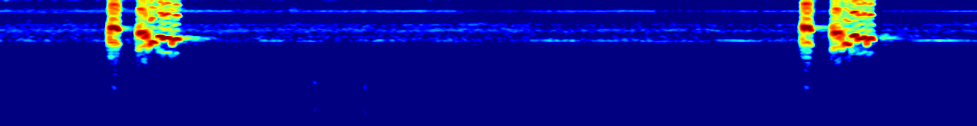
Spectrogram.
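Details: Loud, varied sooty-headed bulbul calling meant to attract wild bulbuls. A crisp single note leads into a quick descending chatter, repeated twice roughly three and a half seconds apart over a faint steady hum.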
